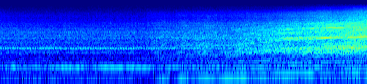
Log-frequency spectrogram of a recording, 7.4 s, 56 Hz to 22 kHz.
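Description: Off-road 4x4 engine running at low revs, then revving up and getting louder over the last couple of seconds as the vehicle pulls away across the snow.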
